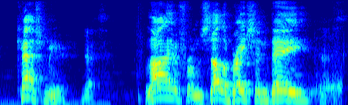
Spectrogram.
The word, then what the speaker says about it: Kashmir: don't butcher this i want to say it's pronounced cashmere yes live from celebration day official video the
